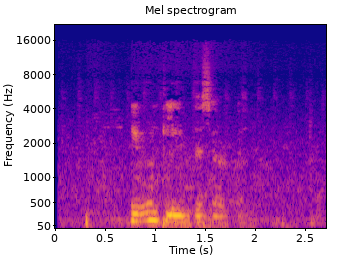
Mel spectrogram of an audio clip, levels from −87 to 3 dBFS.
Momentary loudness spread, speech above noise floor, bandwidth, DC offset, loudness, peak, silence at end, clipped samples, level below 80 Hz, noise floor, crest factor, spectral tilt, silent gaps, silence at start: 19 LU; 25 dB; 14.5 kHz; under 0.1%; -17 LUFS; -4 dBFS; 0.1 s; under 0.1%; -40 dBFS; -42 dBFS; 16 dB; -7 dB/octave; none; 0.3 s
